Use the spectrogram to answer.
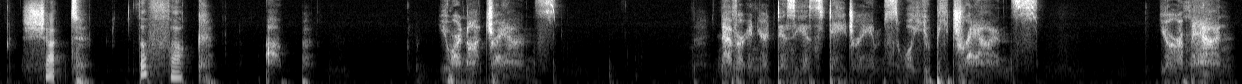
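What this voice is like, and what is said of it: Soft ASMR-style voice, heavily enunciated. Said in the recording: “I'm going to do it even in his ASMR voice. I'm going to really enunciate so he hears every vowel.”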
